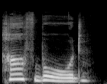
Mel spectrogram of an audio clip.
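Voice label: "half board", British English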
